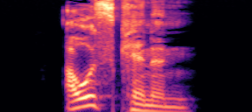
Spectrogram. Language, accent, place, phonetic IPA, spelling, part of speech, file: German, Germany, Berlin, [ˈaʊ̯sˌkɛnən], auskennen, verb, De-auskennen.ogg
- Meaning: 1. to know one's way around 2. to know a lot (about); to have profound and systematic knowledge (of)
